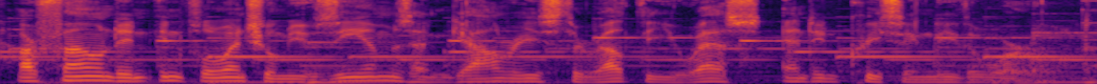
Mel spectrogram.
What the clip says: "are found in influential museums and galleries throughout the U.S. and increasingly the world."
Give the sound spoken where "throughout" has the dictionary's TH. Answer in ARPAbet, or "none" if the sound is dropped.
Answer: TH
